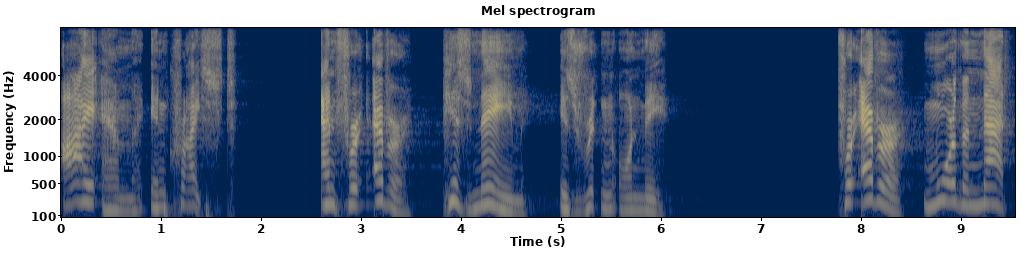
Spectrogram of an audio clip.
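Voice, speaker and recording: A man's voice: high voice, bright, forceful tone. Man preaching in a reverberant hall. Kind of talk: sermon.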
